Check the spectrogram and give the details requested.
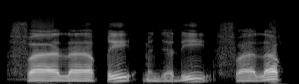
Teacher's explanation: Namun karena di akhir kalimat, maka huruf qaf disukunkan. Karena huruf qaf termasuk huruf qalqalah, maka ketika sukun dibaca memantul.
